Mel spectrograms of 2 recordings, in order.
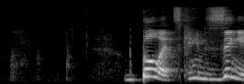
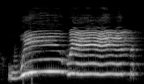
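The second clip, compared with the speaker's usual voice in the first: much higher, louder, sing-song cheer; gleeful scream; 11 semitones higher, 6 dB louder than usual. Acted. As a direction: crow over the win. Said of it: "screamed the guests".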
